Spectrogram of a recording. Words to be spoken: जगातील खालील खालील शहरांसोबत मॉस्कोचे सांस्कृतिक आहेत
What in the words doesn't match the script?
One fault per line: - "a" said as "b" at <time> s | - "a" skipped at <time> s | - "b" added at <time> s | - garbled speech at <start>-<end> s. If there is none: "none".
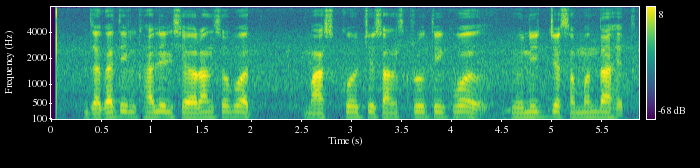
- "खालील" skipped at 1.2 s
- "व वाणिज्य संबंध" added at 4.0 s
